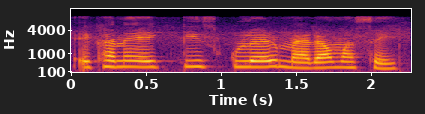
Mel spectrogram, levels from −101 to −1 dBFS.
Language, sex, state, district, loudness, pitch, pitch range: Bengali, female, West Bengal, Cooch Behar, -17 LUFS, 275 Hz, 250-285 Hz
